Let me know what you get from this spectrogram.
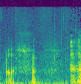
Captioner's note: laugh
